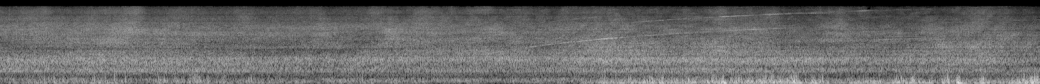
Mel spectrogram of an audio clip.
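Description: Mil Mi-17-type military helicopter starting up: a steady turbine whine, then from about five seconds in a rising whine as an engine spools up, with a low rumble growing from about six seconds.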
